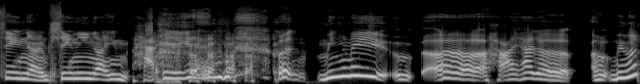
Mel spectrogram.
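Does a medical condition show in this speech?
Yes: Down syndrome; past knee surgery with metal piece in knee, long hospital stay.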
